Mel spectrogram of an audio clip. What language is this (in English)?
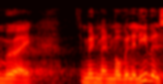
Danish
